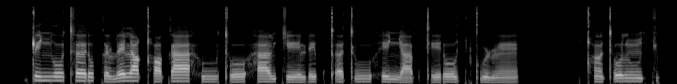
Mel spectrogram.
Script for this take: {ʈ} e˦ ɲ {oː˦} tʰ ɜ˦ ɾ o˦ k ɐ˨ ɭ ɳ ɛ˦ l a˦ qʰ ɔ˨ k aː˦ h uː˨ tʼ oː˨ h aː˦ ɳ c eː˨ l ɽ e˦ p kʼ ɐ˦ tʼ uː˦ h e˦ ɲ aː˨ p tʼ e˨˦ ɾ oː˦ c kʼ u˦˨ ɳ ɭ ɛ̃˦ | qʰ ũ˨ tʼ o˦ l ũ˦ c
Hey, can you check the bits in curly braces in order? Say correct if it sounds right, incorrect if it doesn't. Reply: correct, correct

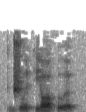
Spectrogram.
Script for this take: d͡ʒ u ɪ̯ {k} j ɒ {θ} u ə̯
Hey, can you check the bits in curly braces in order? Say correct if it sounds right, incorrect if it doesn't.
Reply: correct, correct

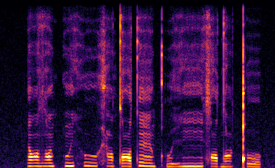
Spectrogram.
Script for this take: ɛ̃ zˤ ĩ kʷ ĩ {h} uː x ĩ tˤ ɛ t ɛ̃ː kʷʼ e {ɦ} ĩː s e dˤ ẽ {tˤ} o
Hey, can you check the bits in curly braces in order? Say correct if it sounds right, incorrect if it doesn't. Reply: correct, correct, incorrect: ǃ

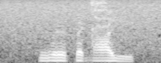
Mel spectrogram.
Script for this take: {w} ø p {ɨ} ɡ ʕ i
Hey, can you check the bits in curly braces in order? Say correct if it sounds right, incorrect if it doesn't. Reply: correct, incorrect: ɛ

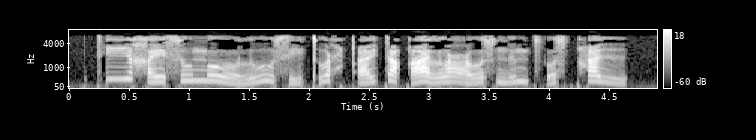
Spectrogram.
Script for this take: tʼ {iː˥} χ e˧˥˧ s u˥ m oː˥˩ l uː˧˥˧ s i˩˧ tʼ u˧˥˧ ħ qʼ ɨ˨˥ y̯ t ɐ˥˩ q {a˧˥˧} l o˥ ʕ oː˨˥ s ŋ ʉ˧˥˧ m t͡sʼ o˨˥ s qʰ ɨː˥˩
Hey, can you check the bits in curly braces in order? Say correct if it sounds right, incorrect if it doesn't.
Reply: correct, correct

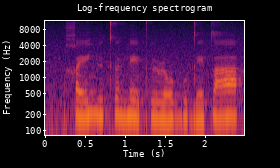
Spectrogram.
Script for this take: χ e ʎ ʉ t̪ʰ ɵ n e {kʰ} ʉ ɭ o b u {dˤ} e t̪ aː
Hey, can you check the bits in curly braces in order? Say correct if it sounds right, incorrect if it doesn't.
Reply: incorrect: pʰ, incorrect: d̪

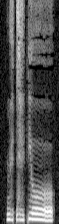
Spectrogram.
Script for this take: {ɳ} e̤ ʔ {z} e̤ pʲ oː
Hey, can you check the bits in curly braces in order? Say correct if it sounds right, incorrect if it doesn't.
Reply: correct, correct

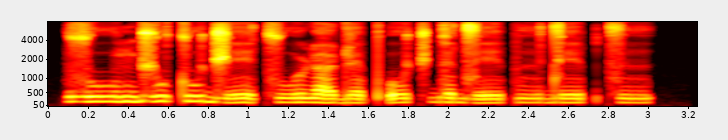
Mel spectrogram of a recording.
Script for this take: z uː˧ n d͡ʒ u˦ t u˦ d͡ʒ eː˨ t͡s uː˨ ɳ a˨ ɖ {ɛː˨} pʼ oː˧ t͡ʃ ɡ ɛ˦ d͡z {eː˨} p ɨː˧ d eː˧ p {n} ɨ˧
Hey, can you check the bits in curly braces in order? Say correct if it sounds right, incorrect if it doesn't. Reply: incorrect: ɛ˨, correct, incorrect: t͡s

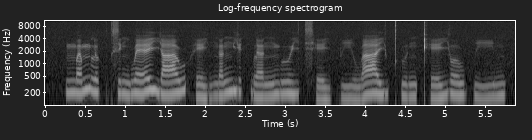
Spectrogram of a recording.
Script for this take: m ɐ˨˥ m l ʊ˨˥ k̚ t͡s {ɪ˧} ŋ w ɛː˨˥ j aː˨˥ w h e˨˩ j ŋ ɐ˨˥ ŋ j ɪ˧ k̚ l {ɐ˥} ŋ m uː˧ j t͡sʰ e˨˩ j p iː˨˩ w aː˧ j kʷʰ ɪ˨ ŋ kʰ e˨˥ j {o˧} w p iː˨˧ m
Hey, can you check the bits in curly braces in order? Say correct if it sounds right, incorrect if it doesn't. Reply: incorrect: ɪ˨, incorrect: ɐ˨˧, correct

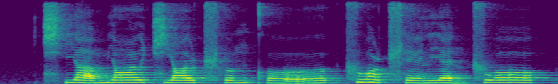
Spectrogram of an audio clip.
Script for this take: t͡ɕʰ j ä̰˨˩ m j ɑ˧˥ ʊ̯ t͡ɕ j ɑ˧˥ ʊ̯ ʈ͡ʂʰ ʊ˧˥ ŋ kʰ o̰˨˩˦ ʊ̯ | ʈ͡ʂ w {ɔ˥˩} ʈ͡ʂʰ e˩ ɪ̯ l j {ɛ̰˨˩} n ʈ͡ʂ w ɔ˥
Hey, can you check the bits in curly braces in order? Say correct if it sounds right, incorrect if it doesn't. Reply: correct, correct

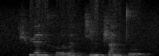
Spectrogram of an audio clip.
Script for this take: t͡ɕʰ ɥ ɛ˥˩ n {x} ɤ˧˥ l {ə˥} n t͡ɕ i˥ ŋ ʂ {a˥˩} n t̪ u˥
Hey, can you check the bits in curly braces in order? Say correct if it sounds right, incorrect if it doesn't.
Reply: correct, incorrect: ə̰˨˩, correct

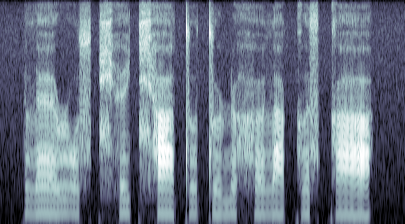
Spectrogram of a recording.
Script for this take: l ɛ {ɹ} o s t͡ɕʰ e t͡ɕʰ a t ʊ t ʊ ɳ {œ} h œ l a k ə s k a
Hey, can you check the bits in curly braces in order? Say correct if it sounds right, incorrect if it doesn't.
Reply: correct, incorrect: ə

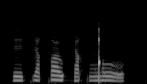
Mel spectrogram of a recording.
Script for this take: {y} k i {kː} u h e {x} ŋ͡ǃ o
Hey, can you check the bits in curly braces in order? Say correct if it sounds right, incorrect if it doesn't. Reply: incorrect: e, incorrect: q, incorrect: q

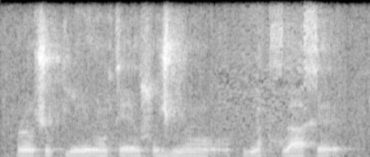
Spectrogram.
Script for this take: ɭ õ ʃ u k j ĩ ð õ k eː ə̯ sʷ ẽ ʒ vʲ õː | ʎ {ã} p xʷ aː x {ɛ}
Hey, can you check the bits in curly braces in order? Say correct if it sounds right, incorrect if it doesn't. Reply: correct, incorrect: ɘ

